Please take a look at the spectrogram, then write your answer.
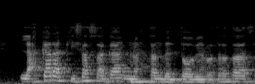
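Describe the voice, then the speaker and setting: A somewhat breathy man speaks at a very fast pace with ordinary pitch variation. Audible room echo surrounds his voice. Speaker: comic podcast co-host. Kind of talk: casual chat. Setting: live stream.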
